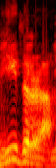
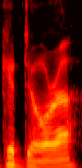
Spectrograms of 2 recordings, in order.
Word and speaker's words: Ghidorah: You know there's people that pronounce it Ghidorah? – Who? – I know. – It's awful.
